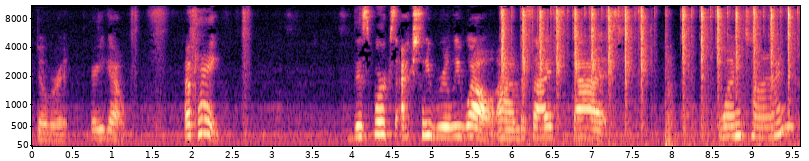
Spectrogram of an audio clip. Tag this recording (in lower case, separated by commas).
typing on typewriter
